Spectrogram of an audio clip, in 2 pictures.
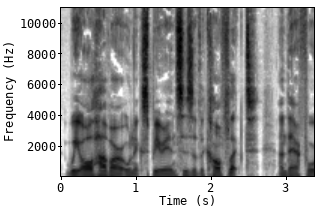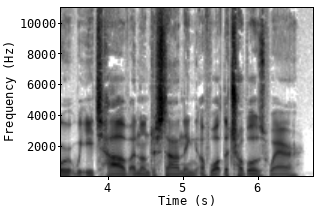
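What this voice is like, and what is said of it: Northern Irish accent. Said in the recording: “you can tell by our accents that all four of us live in Northern Ireland”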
